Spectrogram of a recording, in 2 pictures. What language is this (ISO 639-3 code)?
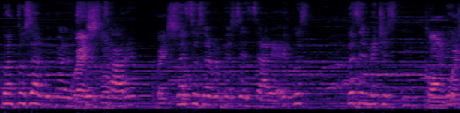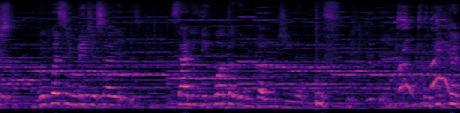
ita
